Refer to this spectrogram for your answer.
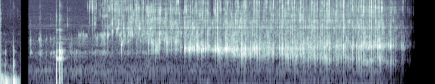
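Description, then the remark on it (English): Coffee being poured into a cup, a steady splashing stream lasting several seconds after a couple of brief clinks of the cup being set down, moderately loud with no voices. “So let's pour a cup of coffee and have a chat”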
